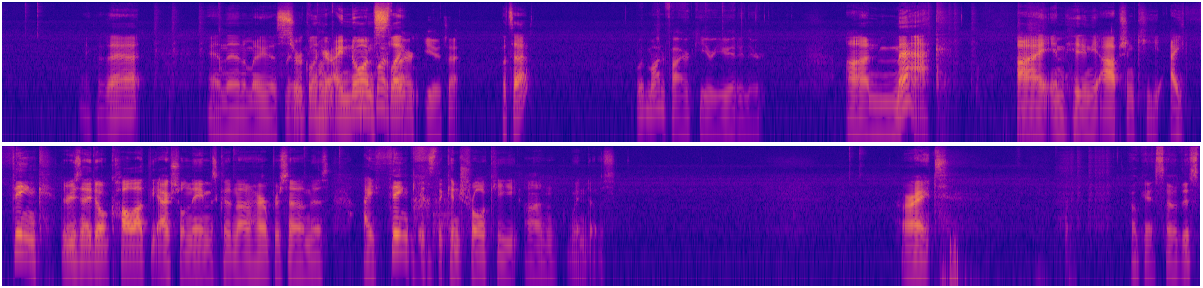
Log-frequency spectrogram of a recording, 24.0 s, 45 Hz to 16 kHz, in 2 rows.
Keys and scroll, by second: 2.3 c, 8.5 e, 20.1 space.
